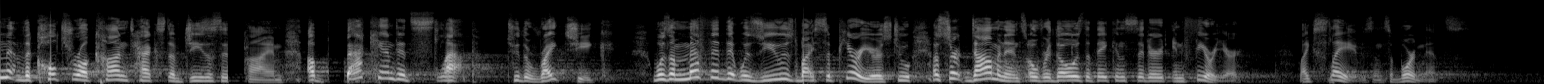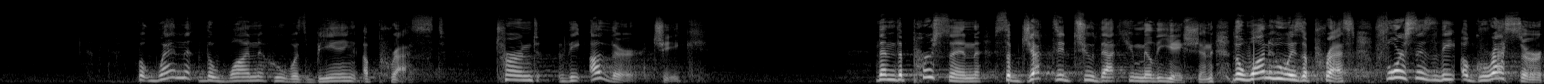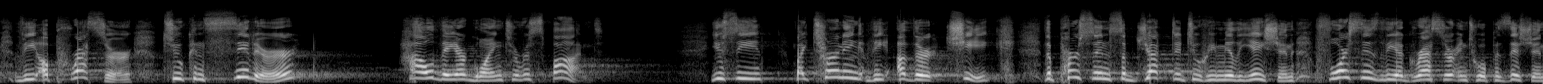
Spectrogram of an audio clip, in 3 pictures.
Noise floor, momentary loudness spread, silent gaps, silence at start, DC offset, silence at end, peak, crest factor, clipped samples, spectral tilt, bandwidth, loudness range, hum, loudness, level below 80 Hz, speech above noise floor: -67 dBFS; 15 LU; none; 0 s; under 0.1%; 0 s; -2 dBFS; 18 dB; under 0.1%; -5 dB/octave; 13 kHz; 12 LU; none; -21 LUFS; -68 dBFS; 46 dB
